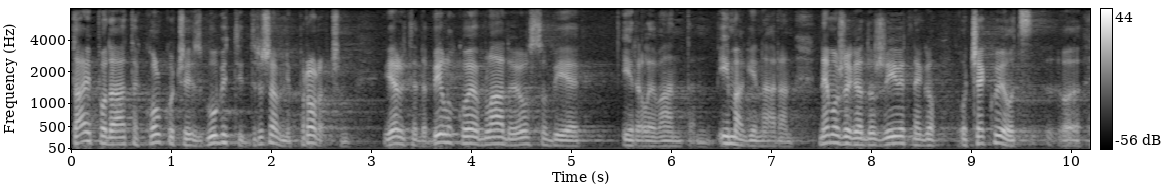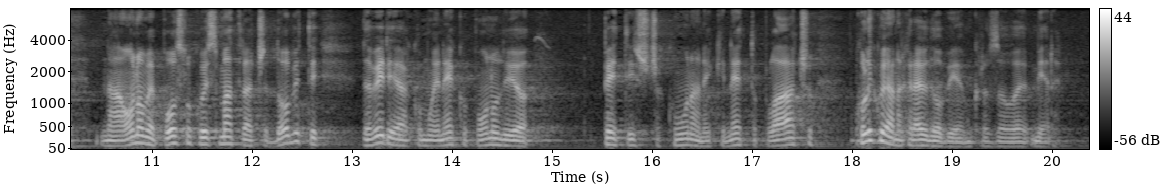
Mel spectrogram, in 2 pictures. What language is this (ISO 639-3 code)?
hrv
